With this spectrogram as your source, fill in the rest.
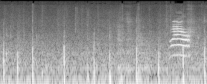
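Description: A Minecraft cat gives a single clear meow near the end, over a background of soft, regular footstep-like taps and low game ambience.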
